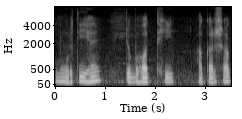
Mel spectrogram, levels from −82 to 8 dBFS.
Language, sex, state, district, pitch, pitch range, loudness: Hindi, male, Madhya Pradesh, Umaria, 115 Hz, 110-125 Hz, -22 LUFS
